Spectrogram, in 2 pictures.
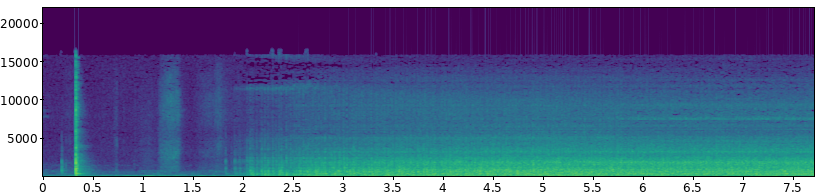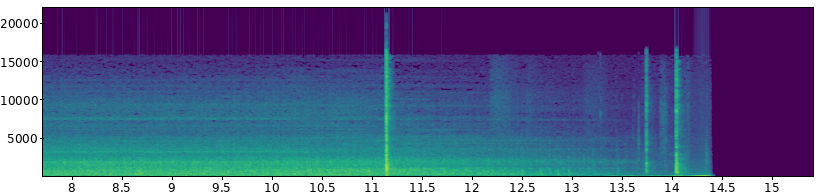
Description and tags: Boiling Water
dental, water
